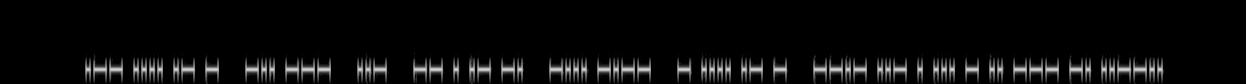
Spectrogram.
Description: Morse code, heard as a keyed tone, about 32 wpm, 700 Hz. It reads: WHAT DO U MEAN BY THAT QUESTION?
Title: Sentences from Top 400 Words and Abbreviations 30wpm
